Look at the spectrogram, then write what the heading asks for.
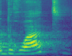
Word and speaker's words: droit: Donc ça finit en T et on ne le prononce pas.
